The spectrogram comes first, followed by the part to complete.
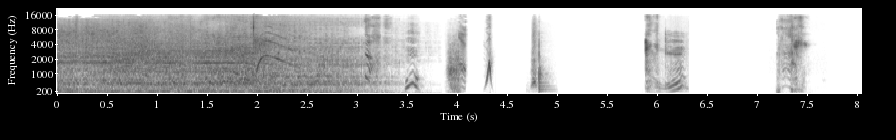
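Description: A loud, noisy rush of sound that fades out after about three seconds. It is followed by about six short cartoon plops and bloops, each a quick slide in pitch, with silent gaps between them.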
